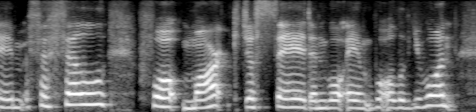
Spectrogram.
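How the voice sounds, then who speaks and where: A woman speaks fairly slowly in a Glasgow accent. Her pitch is medium, with ordinary variation. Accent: Scottish (Glasgow area). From Scotland, Glasgow area. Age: 30s. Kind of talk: personal testimony at online forum. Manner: halting, many fillers.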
